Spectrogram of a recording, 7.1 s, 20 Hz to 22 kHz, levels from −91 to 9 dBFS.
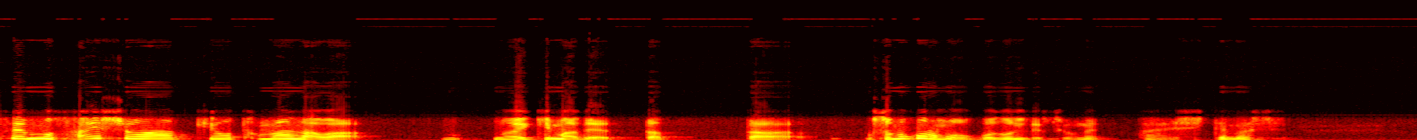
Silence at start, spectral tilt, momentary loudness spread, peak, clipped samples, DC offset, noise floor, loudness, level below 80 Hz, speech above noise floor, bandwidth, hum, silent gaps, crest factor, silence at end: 0.05 s; -7 dB/octave; 17 LU; -2 dBFS; under 0.1%; under 0.1%; -59 dBFS; -19 LUFS; -62 dBFS; 40 dB; 5 kHz; none; none; 18 dB; 0.75 s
